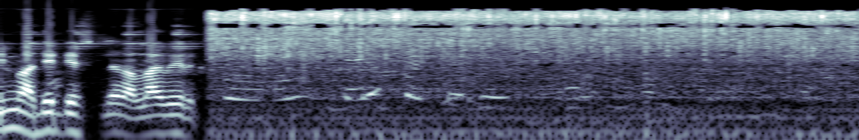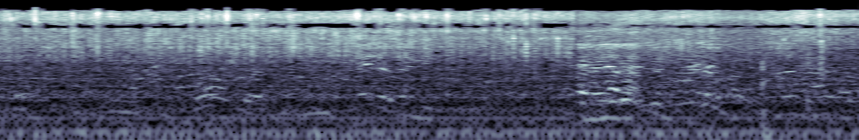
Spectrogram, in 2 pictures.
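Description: Hot oil sizzles on a griddle.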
